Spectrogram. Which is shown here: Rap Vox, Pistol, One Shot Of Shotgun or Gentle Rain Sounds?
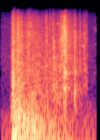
One Shot Of Shotgun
